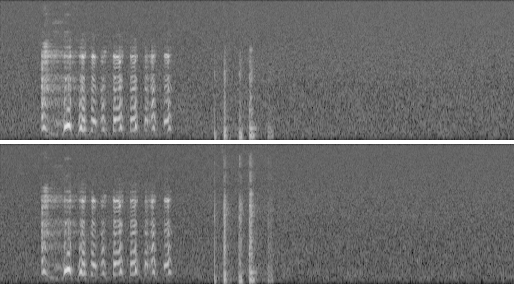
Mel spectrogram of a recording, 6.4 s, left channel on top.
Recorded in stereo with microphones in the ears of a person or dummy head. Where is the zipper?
60° right (ahead or behind).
